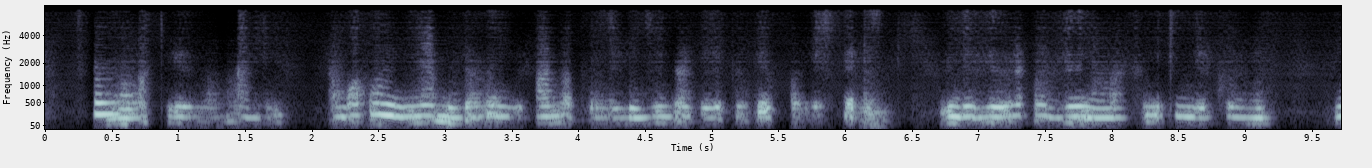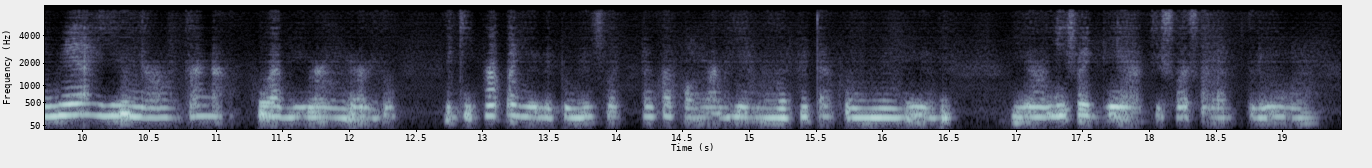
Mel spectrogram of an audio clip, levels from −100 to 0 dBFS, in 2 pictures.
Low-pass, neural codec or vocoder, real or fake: 7.2 kHz; codec, 44.1 kHz, 0.9 kbps, DAC; fake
